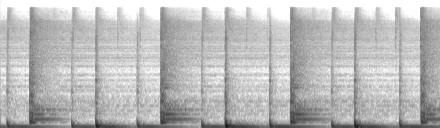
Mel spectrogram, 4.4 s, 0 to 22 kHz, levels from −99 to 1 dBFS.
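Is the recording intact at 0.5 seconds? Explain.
Yes, the music plays through 0.5 s without any audible fault.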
